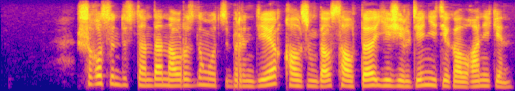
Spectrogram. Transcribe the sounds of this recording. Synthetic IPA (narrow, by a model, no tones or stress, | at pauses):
ʃəʁəsʏnd̪ʏst̪ɑnd̪ɑnɑwɾəzd̪əɴwot̪əzbɪɾɪnd̪e̞qʰɑlˠʒəɴd̪ɑwsɑlˠt̪əje̞ʒe̞ld̪e̞nje̞t̪e̞kʲɑlˠʁɑne̞kʲe̞n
